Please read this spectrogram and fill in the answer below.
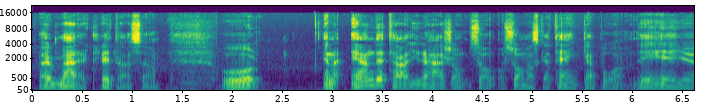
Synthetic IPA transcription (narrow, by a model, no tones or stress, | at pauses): mæɾkʰlɪt̪ʰa̰lsɔ̰ | ʔɔ | ɛnɛnd̪ɛt̪ʰaljːɪd̪ɛɦæ̰ːʂɔ̰msɔ̰msɔmːanskat̪ʰɛŋkapʰɔ̰d̪ɛæjɵ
